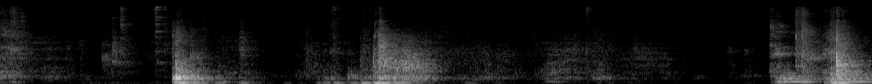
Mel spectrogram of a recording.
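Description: Resistance-band bar kit being handled and moved: the bar, straps and metal clips knock and rattle. A sharp knock comes about two seconds in and a longer clatter around four seconds in.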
